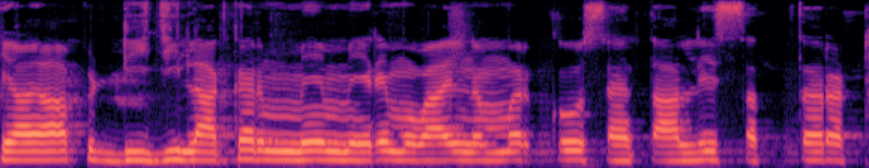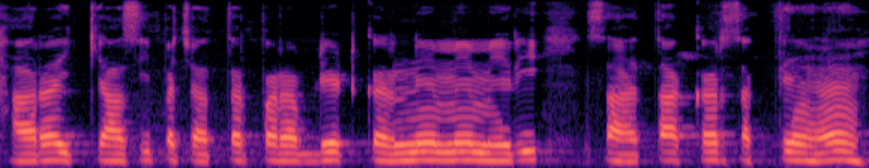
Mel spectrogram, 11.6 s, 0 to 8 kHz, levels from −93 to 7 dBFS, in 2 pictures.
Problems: none marked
